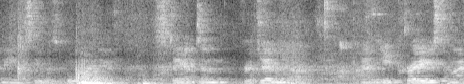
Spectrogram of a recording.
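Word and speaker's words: Staunton: Greg is a native of the Shenandoah Valley, and I just learned this afternoon that means he was born in Stanton, Virginia, and he praised my pronunciation of that.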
